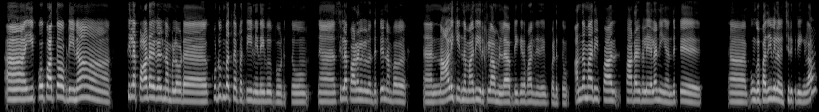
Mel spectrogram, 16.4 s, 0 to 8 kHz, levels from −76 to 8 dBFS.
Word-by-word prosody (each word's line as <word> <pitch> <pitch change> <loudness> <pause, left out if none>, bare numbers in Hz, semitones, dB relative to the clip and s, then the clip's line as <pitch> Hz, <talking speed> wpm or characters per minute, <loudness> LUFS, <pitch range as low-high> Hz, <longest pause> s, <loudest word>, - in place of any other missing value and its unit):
அ, - - +4 0.5
இப்போ 265 +2 -1
பாத்தோம் 275 +1 +6
அப்டின்னா, 240 +1 +2 0.9
சில 300 0 +2
பாடல்கள் 265 0 +5
நம்மளோட 215 -3 0 0.6
குடும்பத்த 285 0 -1
பத்தி 220 0 -5
நினைவுப்படுத்தும், 190 -1 -4 0.4
அ - - +1 0.3
சில 250 0 -1
பாடல்கள் 225 -1 0
வந்துட்டு, 200 +4 -6
நம்ப 205 -2 -5 0.6
அ - - -1 0.3
நாளைக்கு 250 +6 +3
இந்த 225 0 0
மாரி 225 +2 +1
இருக்கலாம்ல 205 -3 -1
அப்டிங்கற 195 +1 -5
மாரி 195 -1 -3
நினைவுப்படுத்தும் 170 -2 -8 0.2
அந்த 240 +6 -2
மாரி 265 -2 +2
பால் 220 -1 +2 0.2
பாடல்களைய் 215 -1 0
எல்லாம் 225 +2 0
நீங்க 200 -2 -3
வந்துட்டு 195 +3 -4 1.2
அ, - - 0 0.2
உங்க 225 0 +1
பதிவில்ல 235 +1 +2
வச்சிருக்கீங்களா? 200 -1 -3
215 Hz, 125 wpm, -23 LUFS, 195-245 Hz, 1.2 s, பாத்தோம்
